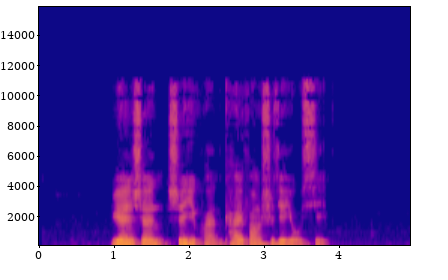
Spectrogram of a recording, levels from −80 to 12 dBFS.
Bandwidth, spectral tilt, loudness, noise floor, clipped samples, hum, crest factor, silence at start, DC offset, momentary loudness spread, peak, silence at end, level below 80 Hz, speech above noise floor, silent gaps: 11.5 kHz; -5.5 dB/octave; -20 LUFS; -67 dBFS; under 0.1%; none; 18 dB; 0.95 s; under 0.1%; 13 LU; -2 dBFS; 1.1 s; -52 dBFS; 47 dB; none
